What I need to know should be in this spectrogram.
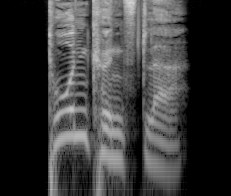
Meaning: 1. composer 2. musician
- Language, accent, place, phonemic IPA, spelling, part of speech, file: German, Germany, Berlin, /ˈtoːnˌkʏnstlɐ/, Tonkünstler, noun, De-Tonkünstler.ogg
